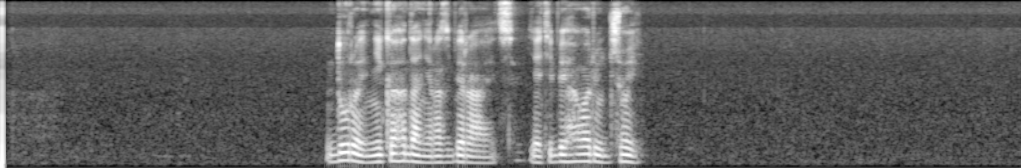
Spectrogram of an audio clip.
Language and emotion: Russian, angry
